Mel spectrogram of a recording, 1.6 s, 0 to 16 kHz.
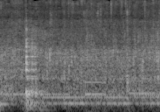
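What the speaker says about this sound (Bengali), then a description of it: "তারপর দিয়ে দিচ্ছি আদা এবং রসুনের পেস্ট 2 টেবিলস্পুন দিয়ে আবারও মশলাটাকে কষিয়ে নেব।" Spices and ginger-garlic paste being sautéed for Bangladeshi chatpati, a soft steady frying sizzle with a brief stirring scrape near the start, close and continuous.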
